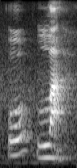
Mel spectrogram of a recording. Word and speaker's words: olá: Not at this moment, but what I can let you know is that when you see this accent mark in a word, usually it's the stressed syllable. We have olá. This is louder.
